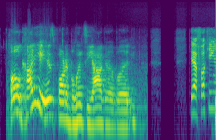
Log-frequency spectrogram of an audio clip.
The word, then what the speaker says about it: Balenciaga: Uh Balenciaga by AI balenciago by uh sorry sorry I said it wrong oh Balenciaga wait what is a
